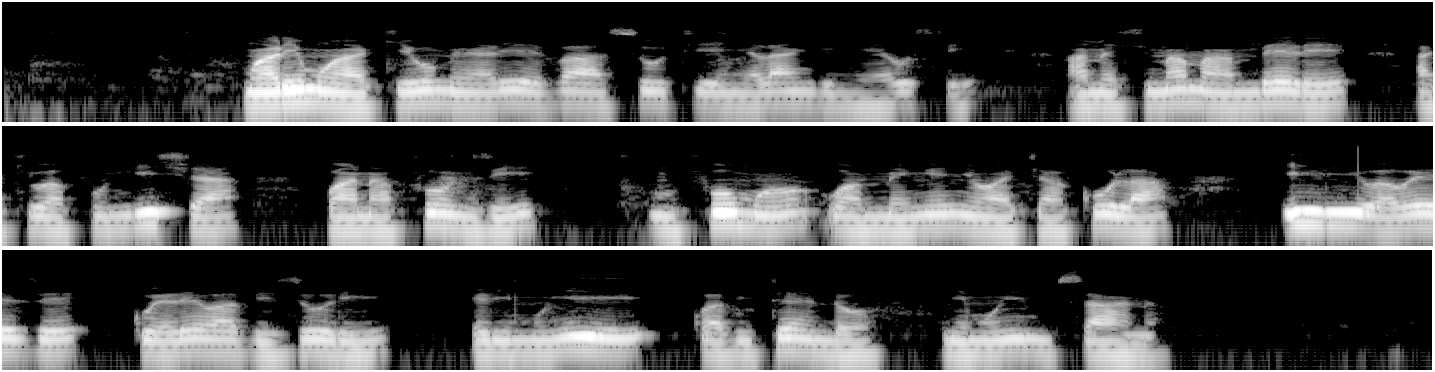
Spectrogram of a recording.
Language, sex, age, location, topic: Swahili, male, 25-35, Dar es Salaam, education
